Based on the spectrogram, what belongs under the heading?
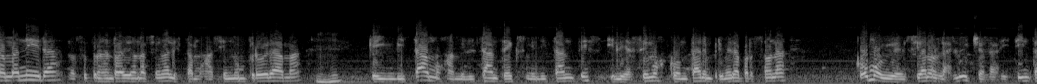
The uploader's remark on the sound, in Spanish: Tuvimos una charla telefónica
